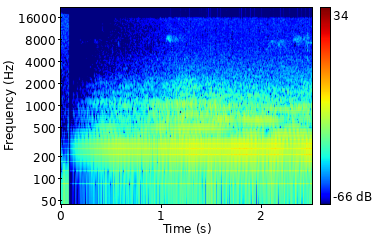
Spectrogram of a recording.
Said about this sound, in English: There's the aeroplane again.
